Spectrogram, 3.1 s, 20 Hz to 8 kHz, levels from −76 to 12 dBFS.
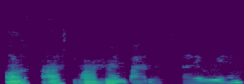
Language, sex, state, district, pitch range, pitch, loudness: Hindi, male, Bihar, Gaya, 135-145 Hz, 135 Hz, -24 LUFS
